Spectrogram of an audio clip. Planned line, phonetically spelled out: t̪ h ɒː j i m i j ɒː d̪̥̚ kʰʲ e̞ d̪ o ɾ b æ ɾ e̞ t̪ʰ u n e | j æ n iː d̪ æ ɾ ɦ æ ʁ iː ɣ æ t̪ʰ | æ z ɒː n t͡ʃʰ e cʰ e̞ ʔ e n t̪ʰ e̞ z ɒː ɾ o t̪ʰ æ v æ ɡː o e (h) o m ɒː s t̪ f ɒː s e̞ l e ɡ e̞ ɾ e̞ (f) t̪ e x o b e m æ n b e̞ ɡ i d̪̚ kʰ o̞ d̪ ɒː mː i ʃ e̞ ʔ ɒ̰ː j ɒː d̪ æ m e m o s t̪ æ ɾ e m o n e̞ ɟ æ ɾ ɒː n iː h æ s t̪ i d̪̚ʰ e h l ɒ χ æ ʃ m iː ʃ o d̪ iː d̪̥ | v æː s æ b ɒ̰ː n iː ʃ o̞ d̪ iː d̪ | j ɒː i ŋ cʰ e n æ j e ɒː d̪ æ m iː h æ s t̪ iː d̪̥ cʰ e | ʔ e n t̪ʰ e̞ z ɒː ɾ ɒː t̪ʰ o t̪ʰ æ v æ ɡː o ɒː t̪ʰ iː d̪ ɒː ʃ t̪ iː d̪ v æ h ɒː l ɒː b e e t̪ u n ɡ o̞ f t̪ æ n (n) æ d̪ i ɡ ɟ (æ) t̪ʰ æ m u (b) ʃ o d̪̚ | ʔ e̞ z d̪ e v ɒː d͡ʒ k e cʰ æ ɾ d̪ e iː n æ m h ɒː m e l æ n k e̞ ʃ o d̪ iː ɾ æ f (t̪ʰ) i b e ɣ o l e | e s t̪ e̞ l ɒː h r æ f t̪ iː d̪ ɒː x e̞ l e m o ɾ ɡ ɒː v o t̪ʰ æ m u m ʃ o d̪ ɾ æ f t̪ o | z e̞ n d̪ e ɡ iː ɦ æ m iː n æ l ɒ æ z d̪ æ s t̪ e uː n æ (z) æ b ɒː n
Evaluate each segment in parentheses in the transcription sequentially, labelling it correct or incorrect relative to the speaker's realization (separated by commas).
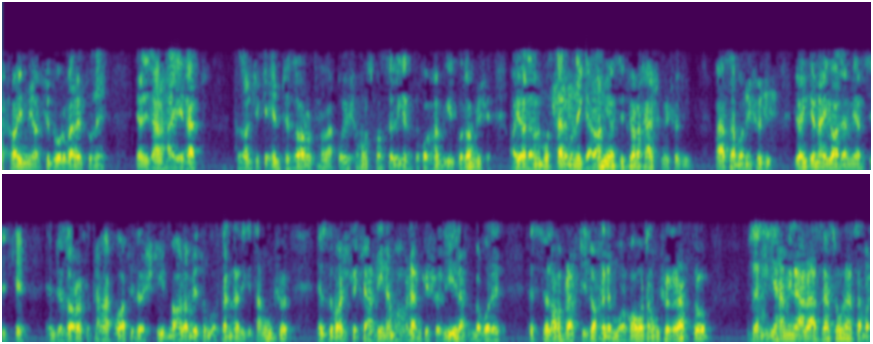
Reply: incorrect, correct, correct, incorrect, incorrect, incorrect, incorrect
